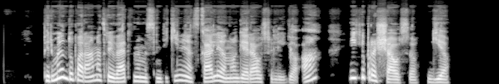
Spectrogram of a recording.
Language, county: Lithuanian, Vilnius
